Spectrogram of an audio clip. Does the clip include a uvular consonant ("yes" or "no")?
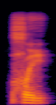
yes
